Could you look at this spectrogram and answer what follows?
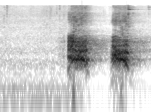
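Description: Two sharp, loud dog barks close by, the second following the first a moment later, with near silence before them.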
